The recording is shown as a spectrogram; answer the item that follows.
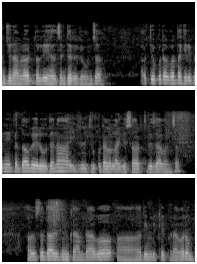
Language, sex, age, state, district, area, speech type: Nepali, male, 30-45, West Bengal, Darjeeling, rural, spontaneous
